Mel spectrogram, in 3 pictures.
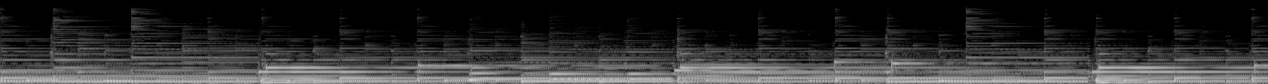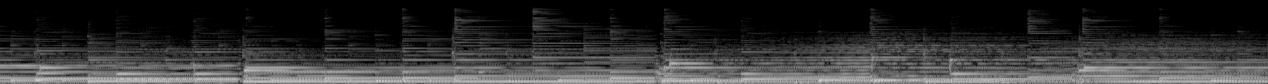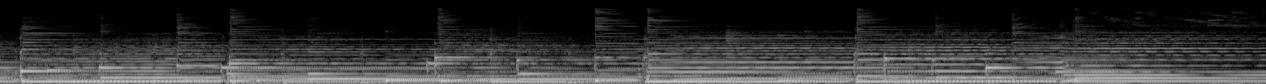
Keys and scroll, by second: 4.5 ctrl+p, 23.9-27.5 typing, 25.9 End.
